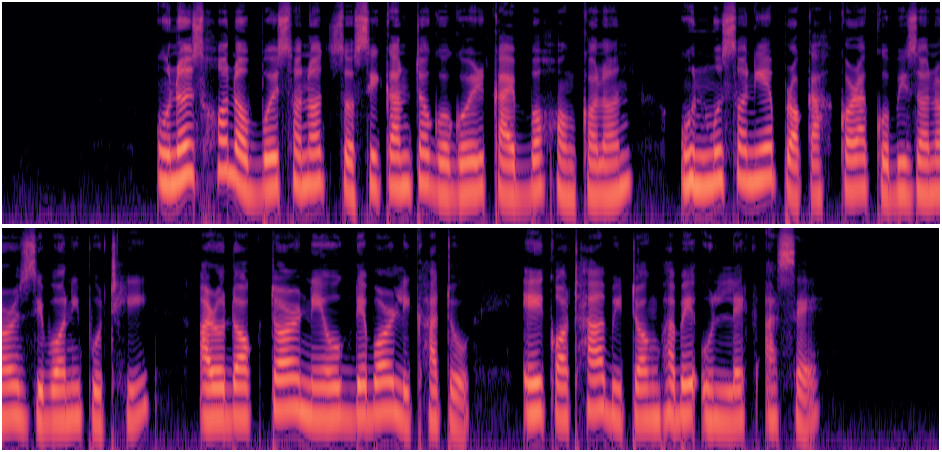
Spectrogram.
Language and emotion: Assamese, neutral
